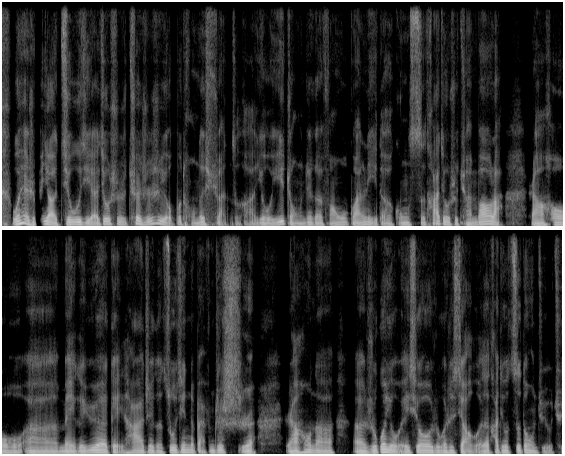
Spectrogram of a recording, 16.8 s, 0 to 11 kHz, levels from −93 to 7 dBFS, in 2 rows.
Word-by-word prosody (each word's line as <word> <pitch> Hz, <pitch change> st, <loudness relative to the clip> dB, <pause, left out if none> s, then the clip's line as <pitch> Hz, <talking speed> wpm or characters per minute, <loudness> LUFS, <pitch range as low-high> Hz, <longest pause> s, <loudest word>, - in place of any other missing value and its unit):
我 125 Hz, +3 st, +5 dB
也 165 Hz, -, +4 dB
是 100 Hz, -, 0 dB
比 125 Hz, -, -7 dB
较 115 Hz, -10 st, +6 dB
纠 110 Hz, +7 st, +3 dB
结， 90 Hz, -3 st, 0 dB
就 125 Hz, 0 st, +2 dB
是 110 Hz, -5 st, -3 dB
确 130 Hz, +9 st, +2 dB
实 115 Hz, +2 st, -1 dB
是 145 Hz, -1 st, 0 dB
有 110 Hz, -, +1 dB
不 -, -, -5 dB
同 -, -, -8 dB
的 95 Hz, +4 st, +2 dB
选 105 Hz, -, -6 dB
择。 -, -, -14 dB, 0.3 s
有 80 Hz, -3 st, -1 dB
一 110 Hz, +9 st, +2 dB
种 75 Hz, -11 st, -4 dB
这 95 Hz, +3 st, -2 dB
个 85 Hz, -3 st, -2 dB
房 80 Hz, +1 st, -5 dB
屋 100 Hz, +2 st, -2 dB
管 85 Hz, +2 st, -1 dB
理 90 Hz, -4 st, -2 dB
的 75 Hz, -, -5 dB
公 90 Hz, +3 st, -4 dB
司， 90 Hz, +1 st, -4 dB
它 -, -, -1 dB
就 120 Hz, -4 st, +1 dB
是 95 Hz, -3 st, -4 dB
全 85 Hz, +1 st, -3 dB
包 120 Hz, +4 st, +4 dB
了。 120 Hz, -, +2 dB, 0.4 s
然 80 Hz, +1 st, +1 dB
后， 90 Hz, -3 st, 0 dB
呃， 80 Hz, -2 st, -1 dB
每 80 Hz, 0 st, +1 dB
个 80 Hz, +2 st, 0 dB
月 105 Hz, +2 st, +4 dB
给 95 Hz, 0 st, -2 dB
它 90 Hz, +1 st, -1 dB
这 100 Hz, 0 st, 0 dB
个 85 Hz, -2 st, -2 dB
租 110 Hz, +7 st, +1 dB
金 115 Hz, +1 st, +1 dB
的 105 Hz, -, +1 dB
10%， 90 Hz, -3 st, -1 dB, 0.4 s
然 80 Hz, -2 st, +2 dB
后 110 Hz, +5 st, +1 dB
呢， 85 Hz, -4 st, 0 dB, 0.3 s
呃， 85 Hz, +2 st, +2 dB
如 85 Hz, +5 st, +1 dB
果 125 Hz, +4 st, +5 dB
有 105 Hz, -8 st, +5 dB
维 75 Hz, +2 st, 0 dB
修， 100 Hz, +2 st, +3 dB
如 90 Hz, -, -1 dB
果 90 Hz, -1 st, +1 dB
是 90 Hz, +1 st, 0 dB
小 90 Hz, -, 0 dB
额 -, -, -5 dB
的， 80 Hz, 0 st, +1 dB
它 85 Hz, -, -2 dB
就 95 Hz, 0 st, +1 dB
自 95 Hz, +4 st, -1 dB
动 95 Hz, -5 st, 0 dB
就 85 Hz, -, -11 dB
就 -, -, -8 dB
就 -, -, -18 dB
90 Hz, 255 characters per minute, -26 LUFS, 85-105 Hz, 0.4 s, 较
